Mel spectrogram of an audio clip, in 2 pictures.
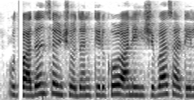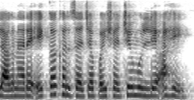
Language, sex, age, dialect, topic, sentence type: Marathi, female, 25-30, Northern Konkan, banking, statement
